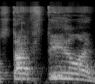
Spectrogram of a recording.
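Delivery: put-on shrill yelling, pitched very high. Speaker retells a man confronting makers of fake chains, imitating someone yelling. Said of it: "He's yelling".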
